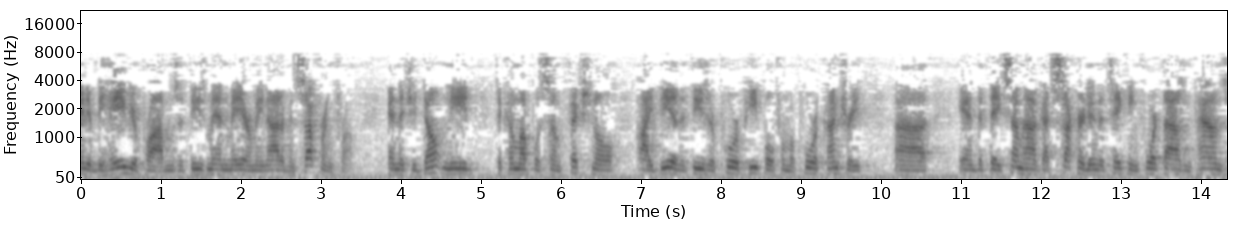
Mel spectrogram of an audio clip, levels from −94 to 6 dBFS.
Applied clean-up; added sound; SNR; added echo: none; none; none; none.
